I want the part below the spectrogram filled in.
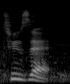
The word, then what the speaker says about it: Touzet: Touzet.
